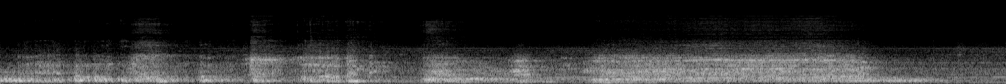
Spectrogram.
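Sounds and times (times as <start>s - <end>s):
rumbling roar from loudspeaker: 0.0s - 9.4s.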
